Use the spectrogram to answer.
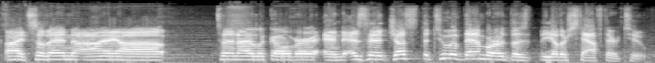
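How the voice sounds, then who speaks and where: A man's voice: sits high, moderate pace, bright, forceful tone, clear, resonant tone, soft background music. A man playing a tabletop game, chatty and self-mocking. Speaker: player.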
